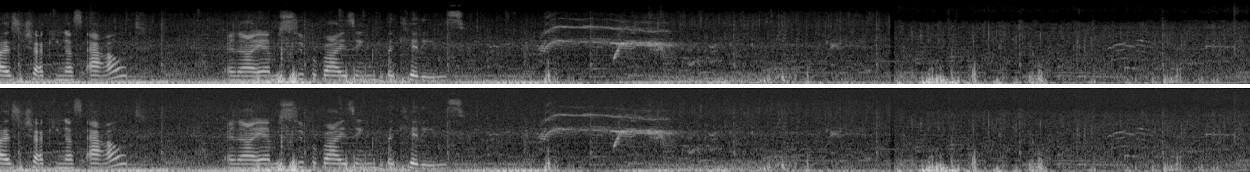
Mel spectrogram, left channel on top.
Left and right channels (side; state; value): right; noise; hiss, 19 dB below the sound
